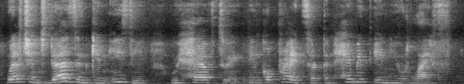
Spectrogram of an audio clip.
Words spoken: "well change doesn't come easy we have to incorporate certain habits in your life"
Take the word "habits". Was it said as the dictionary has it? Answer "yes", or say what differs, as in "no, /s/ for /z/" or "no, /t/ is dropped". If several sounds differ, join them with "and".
no, /s/ is dropped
